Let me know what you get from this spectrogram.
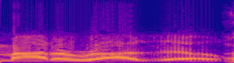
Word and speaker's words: Matarazzo: Gaten Matarazzo.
